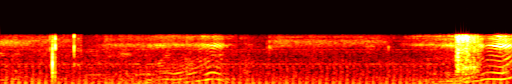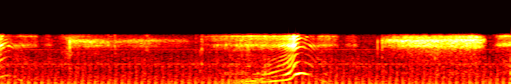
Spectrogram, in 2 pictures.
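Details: During nap time, rising squeaky whistling sounds on the breaths over steady room hiss; high-pitched snoring.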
